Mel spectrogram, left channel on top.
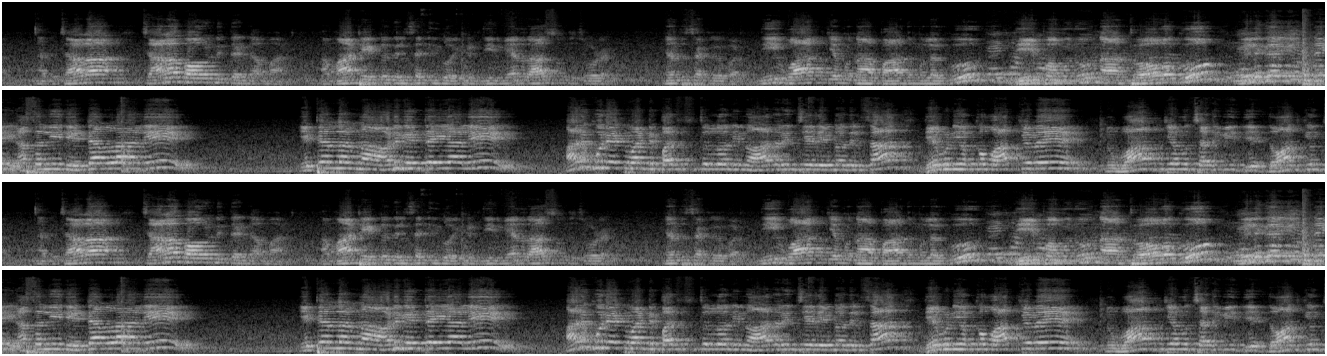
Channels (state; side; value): identical; both; correlation 1.00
